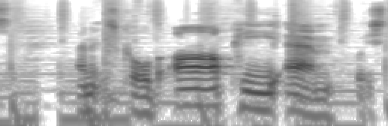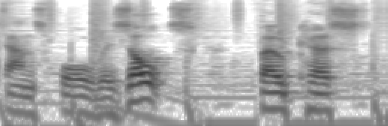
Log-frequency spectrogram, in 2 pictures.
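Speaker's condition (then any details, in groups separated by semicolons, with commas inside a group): No condition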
